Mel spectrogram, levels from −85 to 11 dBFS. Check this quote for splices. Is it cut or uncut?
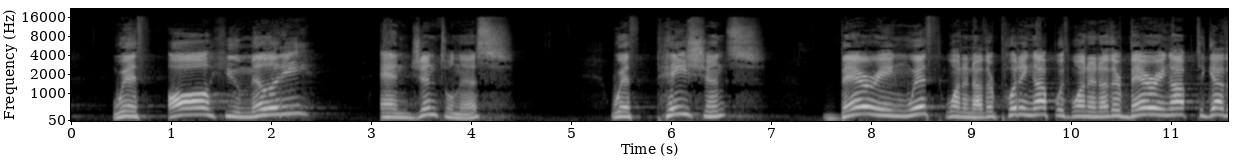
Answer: uncut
